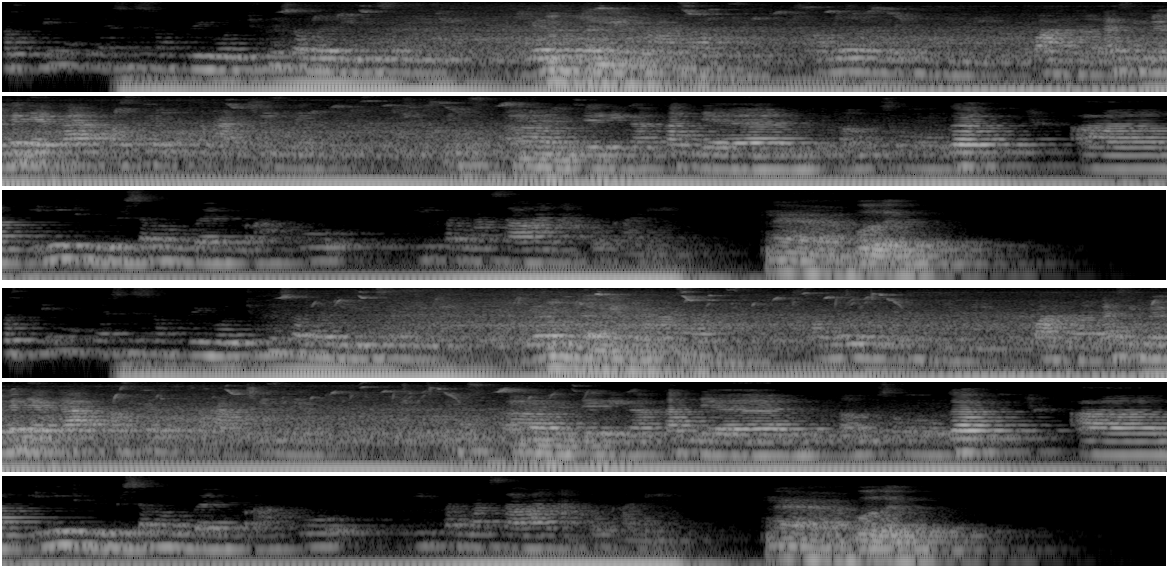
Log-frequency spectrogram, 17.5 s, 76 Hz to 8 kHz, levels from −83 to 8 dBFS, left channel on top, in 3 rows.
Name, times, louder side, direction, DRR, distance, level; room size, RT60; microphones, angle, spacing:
voice 1, 0.0-3.6 4.0-7.4 7.8-10.7 11.2-13.3 13.7-14.9, right 1 dB, 80° right, -4 dB, 1.0 m, -35 dB
sound 1, 0.5-15.0, equal, 15° right, 1.0 m, -29 dB
Bird, 1.3-9.0, right 2 dB, 55° right, 0.4 m, -42 dB
voice 2, 2.7-3.6 5.9-6.0 8.0-8.7 15.5-16.2, left 1 dB, 30° left, -6 dB, 0.5 m, -33 dB
sound 2, 5.1-10.8, right 1 dB, 85° left, 0.7 m, -45 dB
2.6 x 2.3 x 2.4 m, 0.85 s
head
